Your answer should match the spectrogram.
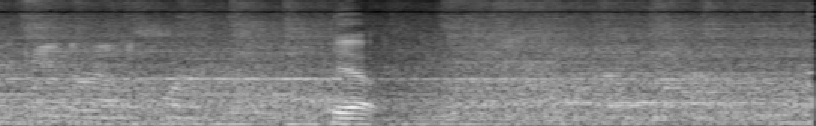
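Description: Steady background noise of an indoor shopping mall: a ventilation hum with faint distant voices and a faint steady high tone.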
